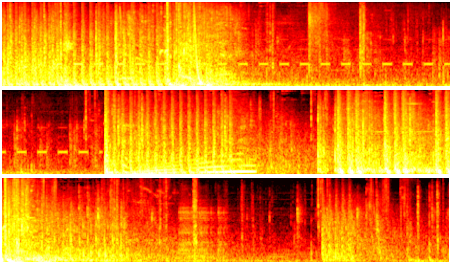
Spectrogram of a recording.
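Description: A slow-firing gun in a Halo Infinite multiplayer match, spaced bursts of heavy shots separated by pauses, with clicks and other game sounds between.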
